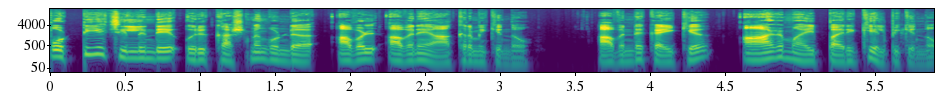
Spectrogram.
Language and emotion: Malayalam, neutral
